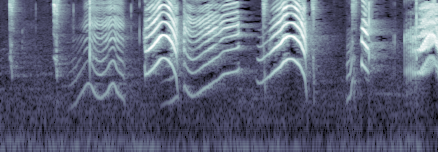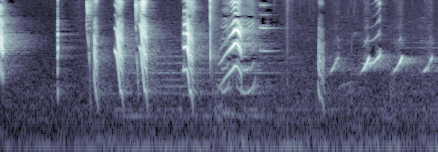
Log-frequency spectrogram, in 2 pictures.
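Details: Indian ringneck parakeet chatters in repeated loud, raspy speech-like phrases with bending, warbling tones, interspersed with sharp clicks. Softer rising whistled notes trail off at the end.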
